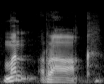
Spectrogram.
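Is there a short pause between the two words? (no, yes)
yes. A brief stop separates the words without releasing breath. The speaker calls it right. "শ্বাস ছাড়বেন না কিন্তু একটু থামবেন"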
